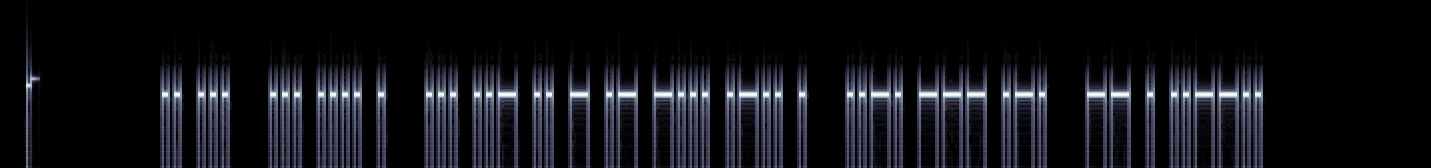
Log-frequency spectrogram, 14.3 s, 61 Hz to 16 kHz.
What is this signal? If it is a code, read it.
Morse code, heard as a keyed tone, about 20 wpm, 700 Hz. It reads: IS SHE SUITABLE FOR ME?
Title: Sentences from Top 1400 Words 20wpm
